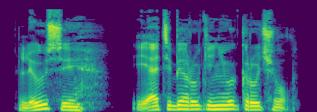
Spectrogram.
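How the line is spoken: Grim reminder. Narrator (Russian): мрачно напомнил он

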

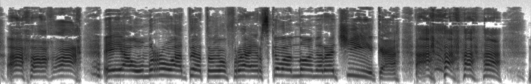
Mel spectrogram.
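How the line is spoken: Forcing words through laughter. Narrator (Russian): говорил он, как бы с трудом продавливая слова сквозь смех

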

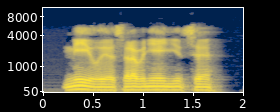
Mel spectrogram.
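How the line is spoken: Grumbled. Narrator (Russian): проворчал я

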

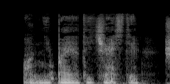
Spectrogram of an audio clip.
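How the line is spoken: Whispering reply. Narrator (Russian): шептал в ответ Бастрыкин

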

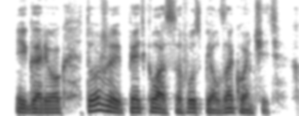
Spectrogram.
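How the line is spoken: Snorting. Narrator (Russian): хмыкнул доктор

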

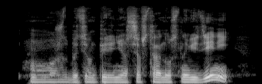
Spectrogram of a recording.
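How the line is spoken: Muttered. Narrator (Russian): пробормотала Алиса

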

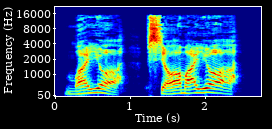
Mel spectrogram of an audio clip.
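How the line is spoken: Roar in alien voice. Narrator (Russian): проревел он голосом, который явно принадлежал не ему

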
